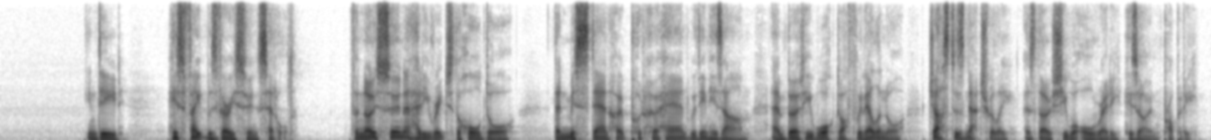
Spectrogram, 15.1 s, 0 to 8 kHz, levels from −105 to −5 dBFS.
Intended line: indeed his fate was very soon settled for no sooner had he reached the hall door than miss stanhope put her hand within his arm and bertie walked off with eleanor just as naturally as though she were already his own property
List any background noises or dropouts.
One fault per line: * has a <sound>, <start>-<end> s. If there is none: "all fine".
all fine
